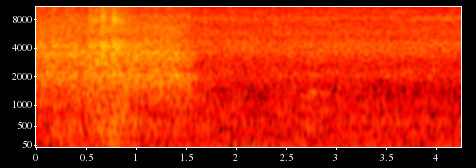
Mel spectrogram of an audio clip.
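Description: Steady mechanical noise of two 3 lb combat robots' drive motors as they shove against each other in a pushing match, their weapons not spinning. Louder for the first second and a half, then quieter.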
